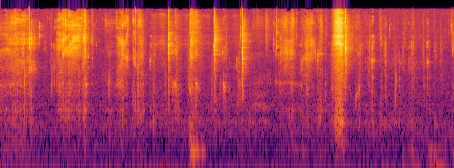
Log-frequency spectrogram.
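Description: A person biting and chewing meat close to the microphone: a dense run of short, sharp wet clicks, with louder mouth sounds about four and seven seconds in.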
